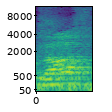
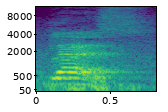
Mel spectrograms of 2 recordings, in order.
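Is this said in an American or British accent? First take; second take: British; American. First: The vowel is a broad, open 'ah' sound. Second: The vowel is a flat, front 'a' sound. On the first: "हम लोग क्लास बोलते हैं" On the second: "ये लोग क्या बोलते हैं"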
